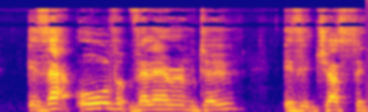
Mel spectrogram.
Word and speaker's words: Valaurum: But let's go over now to the World Money Fair and an interview with Valaurum. Hi, so we're here at, how do you pronounce it?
